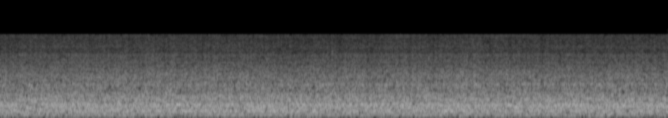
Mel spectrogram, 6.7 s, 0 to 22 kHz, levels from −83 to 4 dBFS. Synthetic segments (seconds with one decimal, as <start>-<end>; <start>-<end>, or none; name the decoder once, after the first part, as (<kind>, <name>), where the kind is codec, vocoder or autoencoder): none

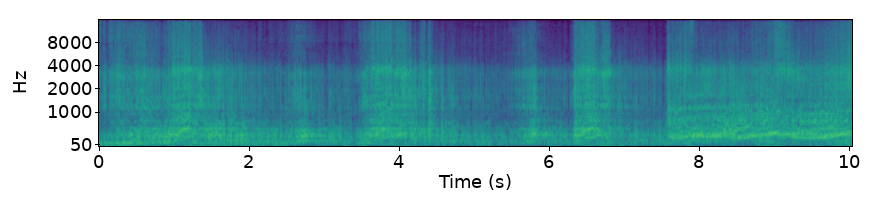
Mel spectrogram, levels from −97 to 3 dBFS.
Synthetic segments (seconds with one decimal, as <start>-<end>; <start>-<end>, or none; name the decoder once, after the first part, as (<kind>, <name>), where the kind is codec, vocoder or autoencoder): 0.0-10.1 (vocoder, BigVGAN v2)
